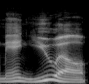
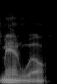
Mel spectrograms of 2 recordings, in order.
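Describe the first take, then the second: First: The name sounds like the word manual. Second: The name does not sound like manual. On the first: The speaker calls it wrong. "you're saying Manuel, but that's the, the wrong way of saying it" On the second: The speaker calls it right. "It's Manuel"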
